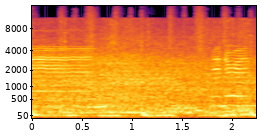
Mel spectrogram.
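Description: Background music over busy street traffic noise, with cars passing.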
